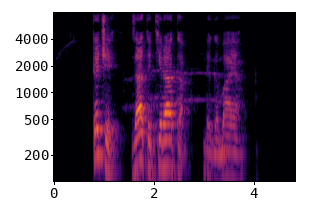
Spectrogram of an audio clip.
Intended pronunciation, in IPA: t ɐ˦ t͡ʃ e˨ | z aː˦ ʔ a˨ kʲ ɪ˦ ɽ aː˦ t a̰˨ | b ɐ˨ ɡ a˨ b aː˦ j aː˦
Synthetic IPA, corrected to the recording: t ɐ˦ t͡ʃ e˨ | z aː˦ t a˨ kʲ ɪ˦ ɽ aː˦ k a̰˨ | d ɐ˨ ɡ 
